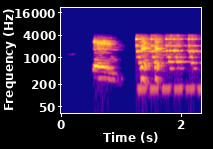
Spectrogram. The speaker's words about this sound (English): Yeah, my phone's going off. That was a little unprofessional.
